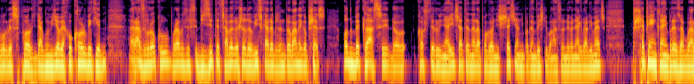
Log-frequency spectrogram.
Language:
Polish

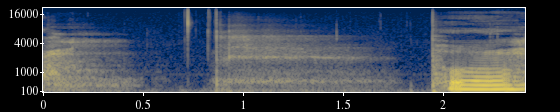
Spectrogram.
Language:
Norwegian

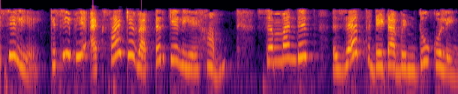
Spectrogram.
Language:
Hindi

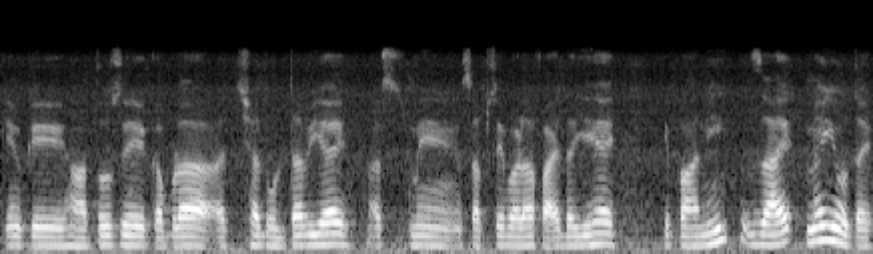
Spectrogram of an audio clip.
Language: Urdu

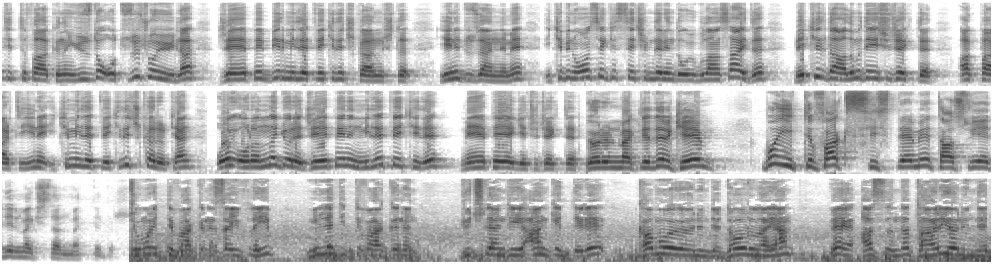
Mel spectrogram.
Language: Turkish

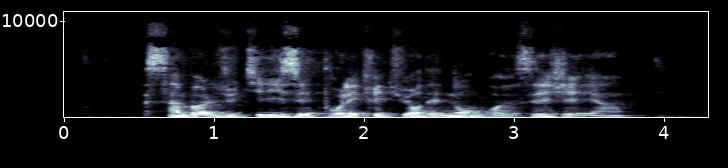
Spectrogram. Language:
French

